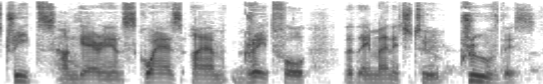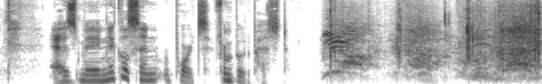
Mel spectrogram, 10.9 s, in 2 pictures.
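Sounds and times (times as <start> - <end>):
speech: 0.1 - 8.4
thousands of Hungarian voters cheering at a victory rally in Budapest: 8.6 - 10.8.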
